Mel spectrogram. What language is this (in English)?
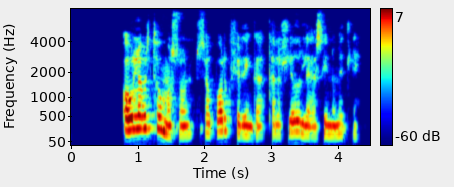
Icelandic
